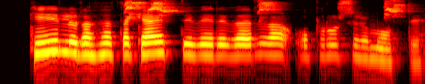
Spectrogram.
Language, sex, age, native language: Icelandic, female, 40-49, Icelandic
